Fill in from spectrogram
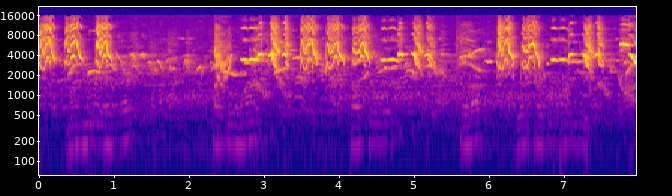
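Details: Singing alone in its cage, a champion oriental magpie-robin gives rapid looping whistles and sharp high notes in dense bursts, while low murmuring voices come and go underneath.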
